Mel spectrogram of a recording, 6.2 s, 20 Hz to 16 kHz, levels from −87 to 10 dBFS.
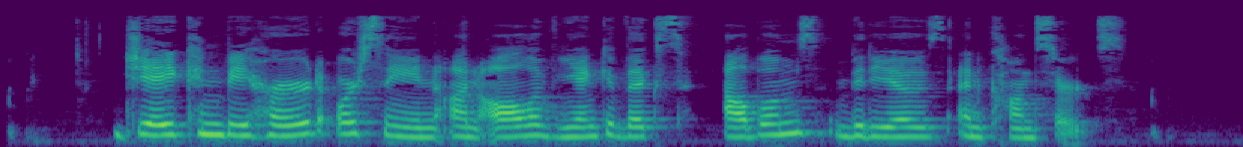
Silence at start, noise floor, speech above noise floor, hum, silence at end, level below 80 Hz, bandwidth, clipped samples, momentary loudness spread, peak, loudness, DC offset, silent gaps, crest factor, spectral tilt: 0.6 s; -57 dBFS; 39 dB; none; 0.65 s; -62 dBFS; 11.5 kHz; under 0.1%; 14 LU; -2 dBFS; -18 LUFS; under 0.1%; none; 16 dB; -4.5 dB/octave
